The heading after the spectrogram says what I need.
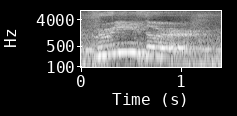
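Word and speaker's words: freezer: فريزر. فريزر. فريزر. اي ار اعملها بوز بطه تاني اهو.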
